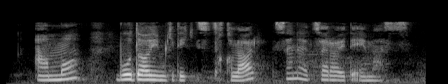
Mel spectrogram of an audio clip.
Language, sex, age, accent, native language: Uzbek, female, 18-24, Toshkent shahri, Uzbek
